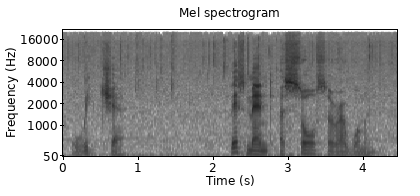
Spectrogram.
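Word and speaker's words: wicce: most likely has its roots in Old English pronounced we check this meant a sorcerer woman and is clearly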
